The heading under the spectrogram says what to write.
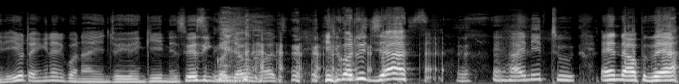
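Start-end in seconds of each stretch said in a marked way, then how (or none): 1.8-6.8 laughing while talking. Real, not acted. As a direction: laugh through the words. Laughing about waiting.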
